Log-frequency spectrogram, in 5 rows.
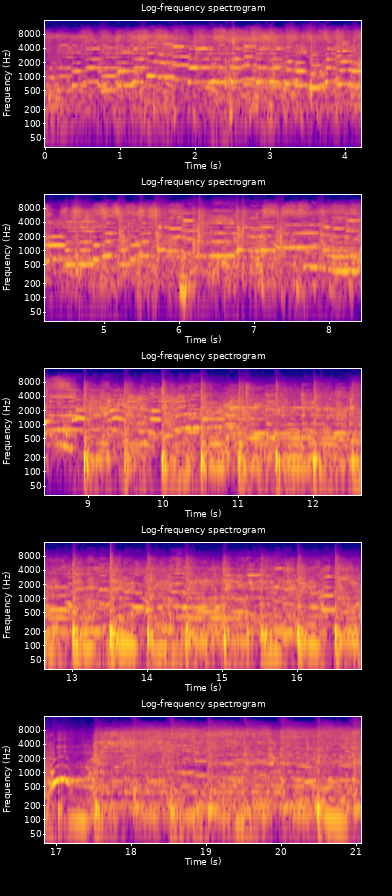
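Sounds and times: amplified blues harmonica: 0.0s - 21.0s
band playing steady rhythm: 0.0s - 21.0s.

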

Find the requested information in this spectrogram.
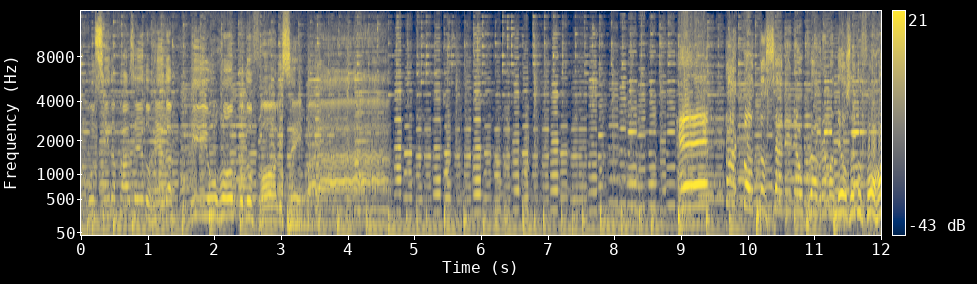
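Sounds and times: accordion fast melody: 0.0s - 12.0s.

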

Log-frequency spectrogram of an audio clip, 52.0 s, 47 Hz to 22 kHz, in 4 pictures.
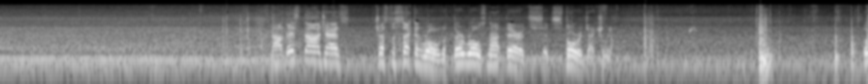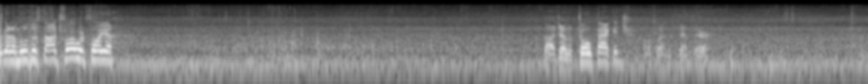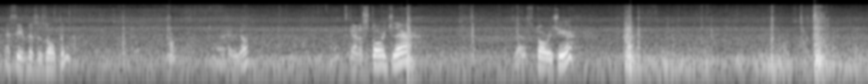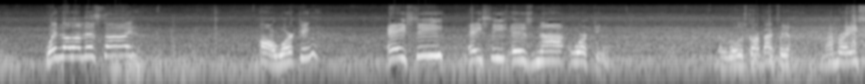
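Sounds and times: car door shutting: 11.3s - 13.6s, 27.6s - 29.0s, 32.0s - 33.2s, 35.3s - 36.8s, 37.4s - 38.7s.

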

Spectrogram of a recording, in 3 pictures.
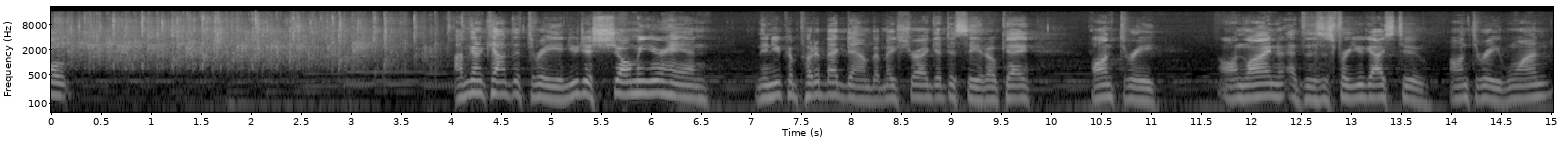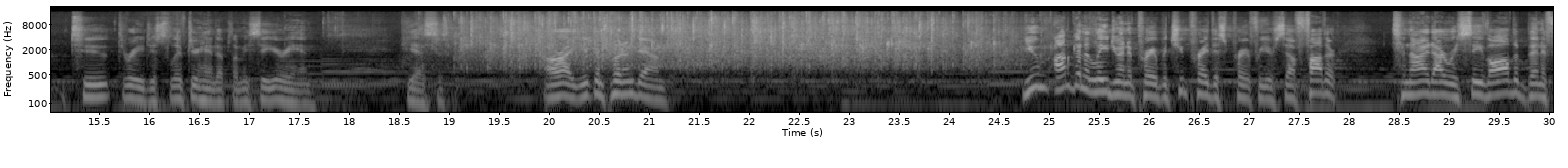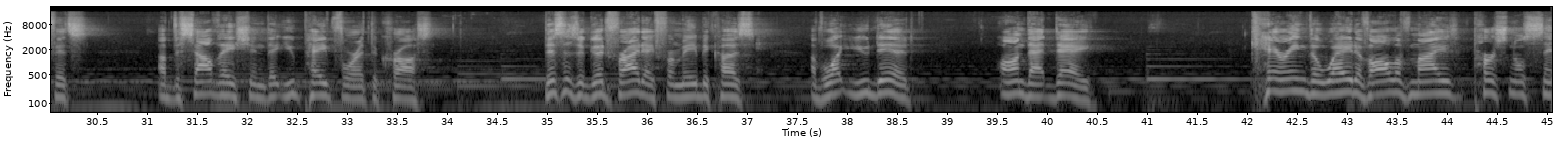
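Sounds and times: congregation applauding: 0.0s - 4.8s, 18.5s - 25.9s.

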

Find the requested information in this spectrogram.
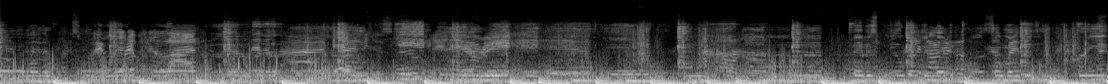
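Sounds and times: deep bass kicks: 0.0s - 11.0s
person singing: 0.0s - 11.0s.

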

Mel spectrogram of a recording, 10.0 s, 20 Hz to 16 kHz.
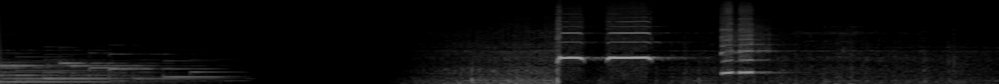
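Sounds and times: steam locomotive whistle toots: 5.6s - 8.0s.

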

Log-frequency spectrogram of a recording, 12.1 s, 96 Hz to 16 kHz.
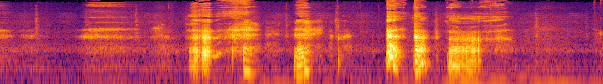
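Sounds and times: woman's wordless vocal outbursts: 5.9s - 6.4s, 7.7s - 10.2s.

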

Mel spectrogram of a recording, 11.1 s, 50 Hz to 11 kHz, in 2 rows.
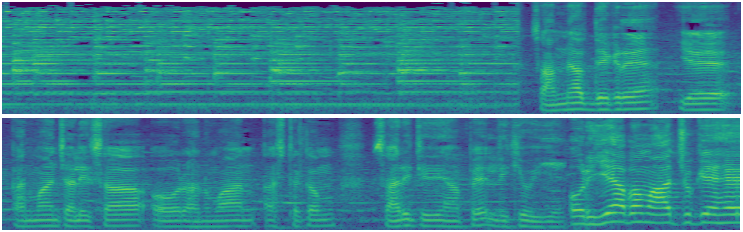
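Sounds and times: brass bells rung by hand: 0.0s - 4.0s.

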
